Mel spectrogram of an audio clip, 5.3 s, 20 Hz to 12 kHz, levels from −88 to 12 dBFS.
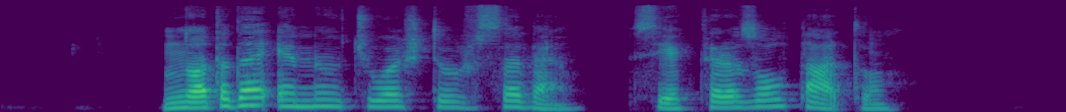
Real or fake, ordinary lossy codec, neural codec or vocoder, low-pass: fake; AAC, 64 kbps; vocoder, 22.05 kHz, 80 mel bands, WaveNeXt; 9.9 kHz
